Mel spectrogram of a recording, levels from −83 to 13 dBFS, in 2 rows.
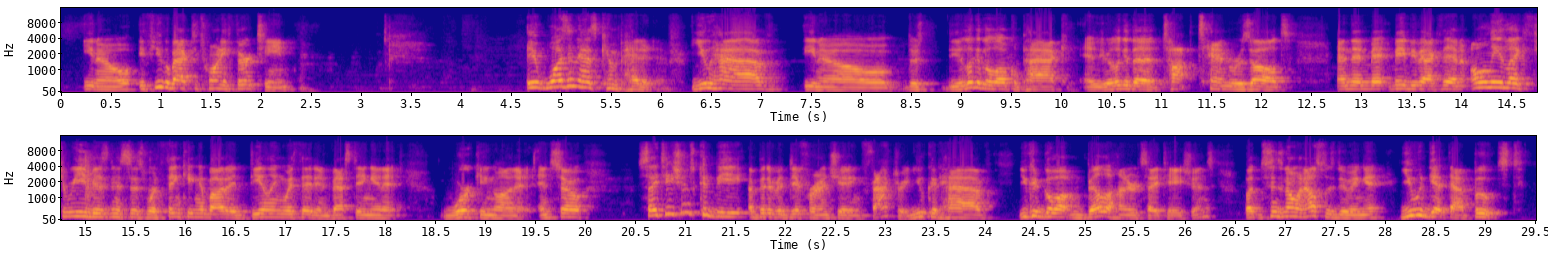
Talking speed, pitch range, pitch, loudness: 180 wpm, 130-175 Hz, 150 Hz, -14 LUFS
